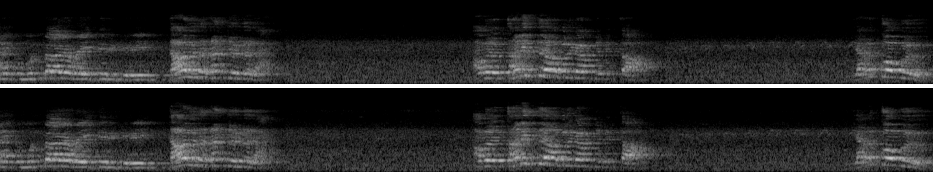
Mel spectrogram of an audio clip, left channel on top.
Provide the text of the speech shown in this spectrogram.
முன்பாக வைத்திருக்கிறேன். தாவீது தான் சொல்றார். அவர் தனித்து ஆபிரகாம் ஜெபித்தார். யாக்கோபு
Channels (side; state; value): both; normal; correlation 0.54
